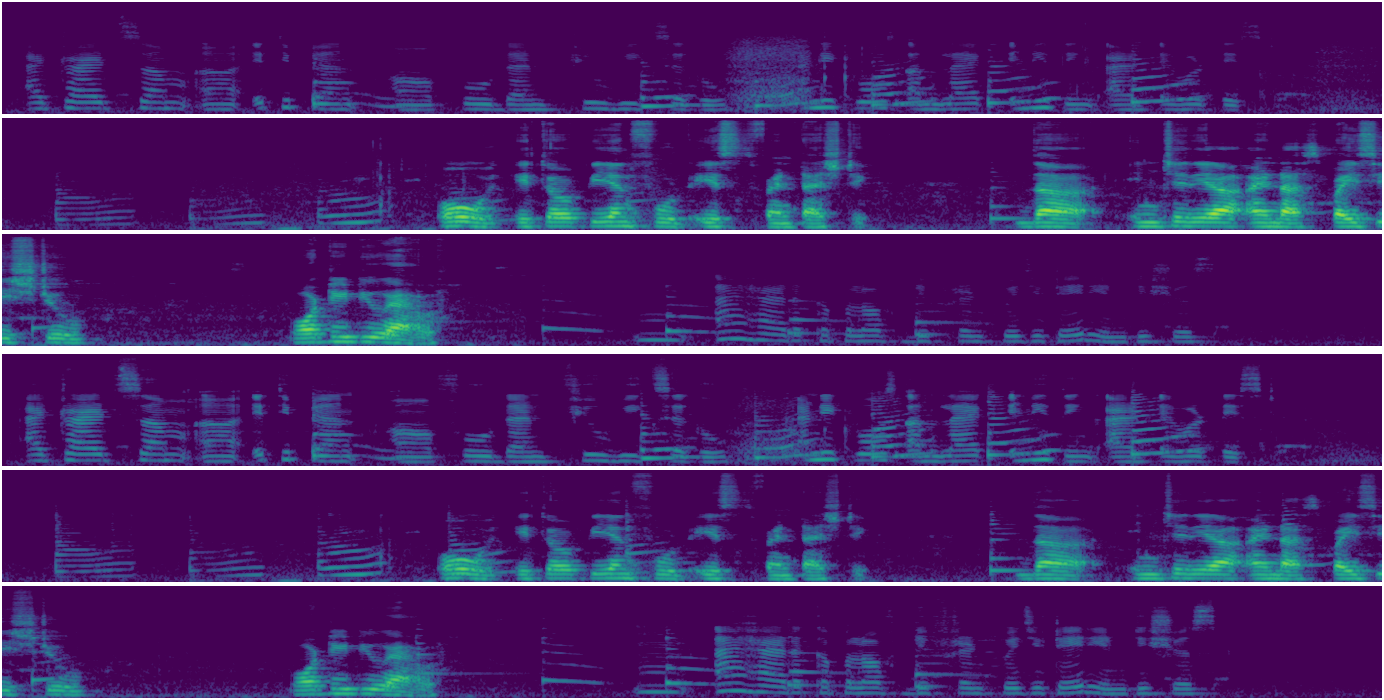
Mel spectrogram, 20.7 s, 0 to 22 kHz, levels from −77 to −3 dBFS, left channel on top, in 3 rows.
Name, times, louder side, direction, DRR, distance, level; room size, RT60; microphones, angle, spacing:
voice 1, 0.1-6.5 10.3-10.4 16.9-19.9, right 5 dB, 50° right, 1.0 m, -47 dB
sound 1, 1.6-2.1 3.2-5.3 5.6-6.3 7.2-7.6 7.8-9.6 10.0-10.4 11.3-11.4 11.8-12.3 12.6-13.0 13.3-13.6 13.9-14.2 14.6-14.7 15.9-16.1 16.5-16.8 17.1-17.4 17.7-18.1 18.4-18.7, right 3 dB, 75° right, 2.6 m, -47 dB
Livestock farm animals working animals, 3.3-14.5, left 4 dB, 55° left, 7.9 m, -63 dB
voice 2, 9.1-11.2 12.0-14.2 15.2-16.0, left 5 dB, 25° left, 0.3 m, -25 dB
head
